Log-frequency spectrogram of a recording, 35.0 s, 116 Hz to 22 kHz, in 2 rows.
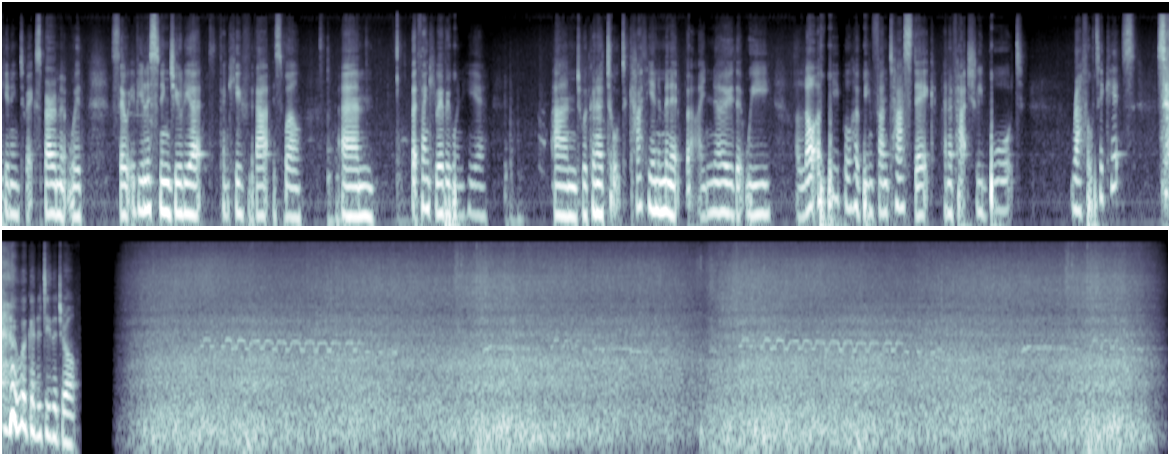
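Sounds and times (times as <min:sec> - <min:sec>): sea surf rushing: 0:19.3 - 0:35.0
faint high warbling: 0:28.5 - 0:31.8.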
